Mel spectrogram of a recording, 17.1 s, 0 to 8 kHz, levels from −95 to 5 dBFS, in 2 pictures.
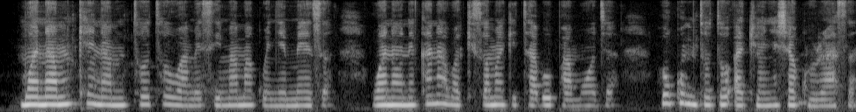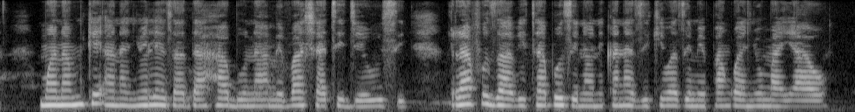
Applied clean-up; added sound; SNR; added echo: none; none; none; none.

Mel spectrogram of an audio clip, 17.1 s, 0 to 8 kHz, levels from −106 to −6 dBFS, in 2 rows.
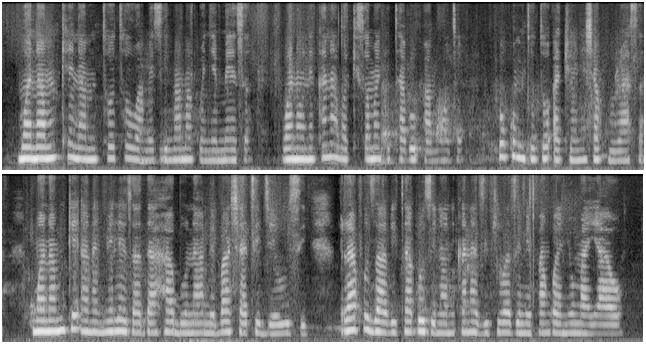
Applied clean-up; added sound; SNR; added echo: neural separator model SepFormer DNS4.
